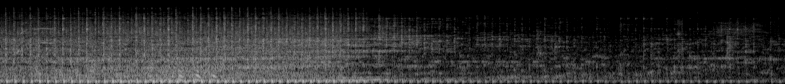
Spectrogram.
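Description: Small go-kart engine running with a fast, even pulse, loud at first and then fading after about three and a half seconds as the kart drives off down the track.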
